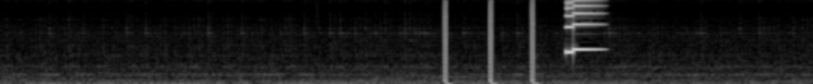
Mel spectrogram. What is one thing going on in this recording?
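A desk fan hums steadily.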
